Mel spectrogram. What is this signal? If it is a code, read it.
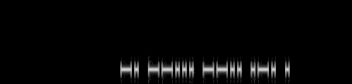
Morse code, heard as a keyed tone, about 34 wpm, 700 Hz. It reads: N7ZRE
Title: USA Call Signs - 5 Characters - 2x Character Spacing - 35wpm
